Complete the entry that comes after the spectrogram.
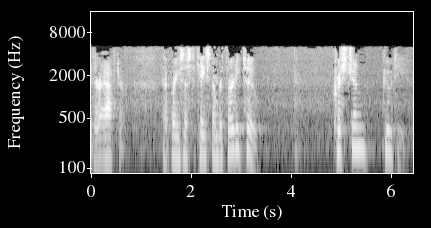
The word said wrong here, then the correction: Christiane: How do you pronounce it? – Christiane.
